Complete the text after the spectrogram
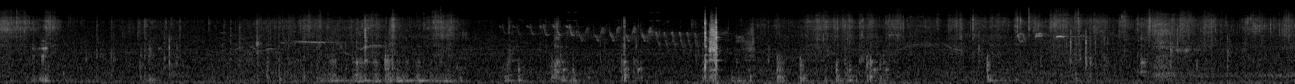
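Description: A European badger gives soft, low pig-like grunts and snuffles among crackling rustles.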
